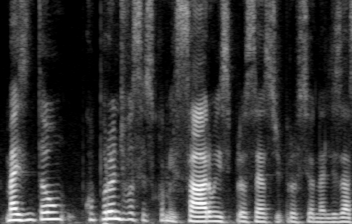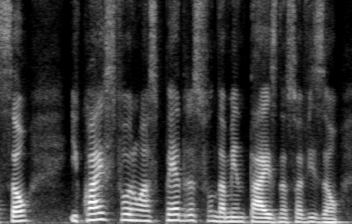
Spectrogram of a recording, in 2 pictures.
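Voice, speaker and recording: A Brazilian woman with a creaky voice hosting a conversational business podcast, explaining and affirming as she interviews. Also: lowish voice, animated, brisk. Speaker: podcast host and business consultant.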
